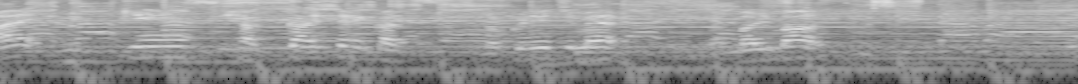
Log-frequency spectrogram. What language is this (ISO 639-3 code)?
jpn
